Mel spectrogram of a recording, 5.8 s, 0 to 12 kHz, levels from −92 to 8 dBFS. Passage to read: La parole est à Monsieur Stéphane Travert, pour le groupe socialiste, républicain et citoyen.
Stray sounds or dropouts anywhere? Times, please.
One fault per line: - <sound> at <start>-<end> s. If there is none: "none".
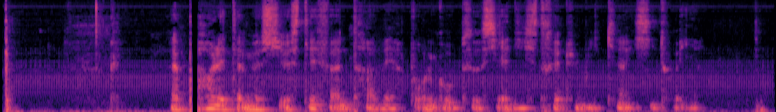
- dropout at 1.4-1.5 s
